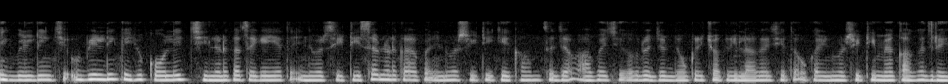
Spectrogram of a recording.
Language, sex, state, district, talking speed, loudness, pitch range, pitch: Maithili, female, Bihar, Purnia, 240 wpm, -15 LUFS, 195-210 Hz, 200 Hz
